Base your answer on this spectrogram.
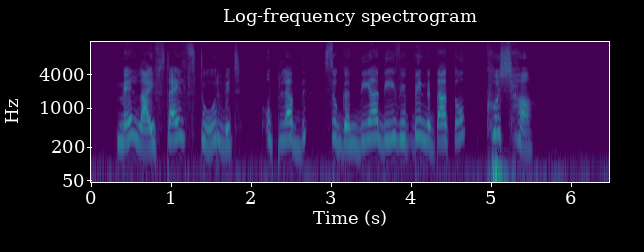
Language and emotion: Punjabi, surprised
